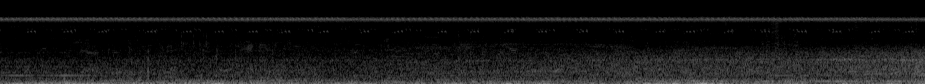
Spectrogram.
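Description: Crickets chirping in a rapid, regular pulse, with a constant high insect buzz, over a faint low rumble.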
